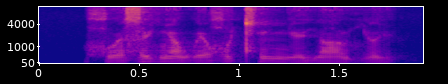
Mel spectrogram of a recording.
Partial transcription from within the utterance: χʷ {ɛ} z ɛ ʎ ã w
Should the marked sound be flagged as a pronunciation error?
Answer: no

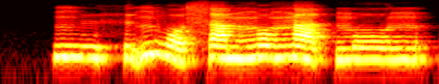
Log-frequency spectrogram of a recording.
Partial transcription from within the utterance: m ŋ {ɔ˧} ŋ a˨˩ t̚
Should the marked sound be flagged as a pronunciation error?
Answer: no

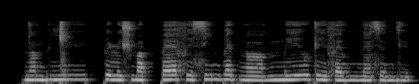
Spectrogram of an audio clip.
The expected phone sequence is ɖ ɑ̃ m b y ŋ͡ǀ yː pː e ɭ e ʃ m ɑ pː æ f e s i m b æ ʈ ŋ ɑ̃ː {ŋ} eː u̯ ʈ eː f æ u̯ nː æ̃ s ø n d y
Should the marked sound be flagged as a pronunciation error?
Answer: yes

